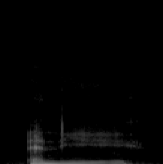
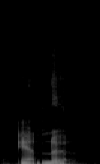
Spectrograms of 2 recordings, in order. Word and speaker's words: Anne: Any. – Instead of like any, I'll just be like Anne.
